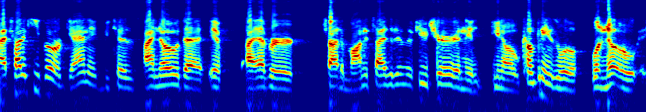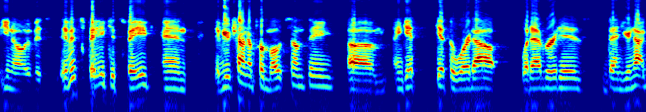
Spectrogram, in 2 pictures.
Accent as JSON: {"language": "English", "region": "Texas", "country": "United States", "lives_now": "Los Angeles, United States", "said": "I live in L.A. I'm originally from Texas, but I live in L.A."}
